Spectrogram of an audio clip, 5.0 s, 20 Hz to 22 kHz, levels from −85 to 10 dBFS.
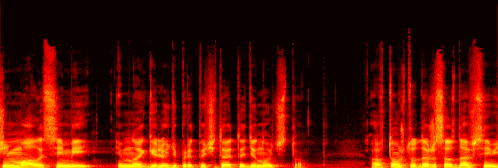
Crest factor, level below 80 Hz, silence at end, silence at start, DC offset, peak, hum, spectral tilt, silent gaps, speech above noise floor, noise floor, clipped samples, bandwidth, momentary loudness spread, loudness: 14 dB; -54 dBFS; 0 s; 0 s; under 0.1%; -2 dBFS; none; -5 dB/octave; none; 36 dB; -52 dBFS; under 0.1%; 16 kHz; 9 LU; -17 LUFS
